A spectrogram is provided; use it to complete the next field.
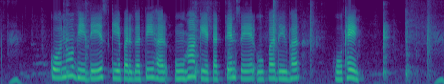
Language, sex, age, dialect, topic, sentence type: Chhattisgarhi, female, 60-100, Northern/Bhandar, banking, statement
